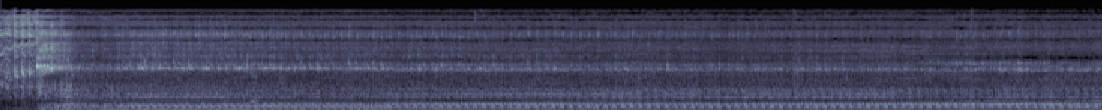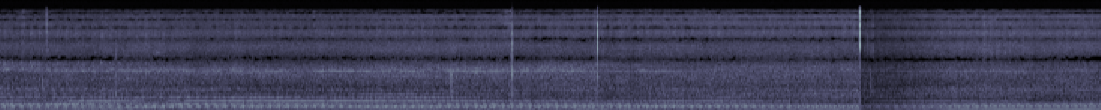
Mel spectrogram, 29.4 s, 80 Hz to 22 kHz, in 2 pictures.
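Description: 1996 Jeep Grand Cherokee's V8 engine comes up with a short flare right at the start, then runs at a steady idle through its exhaust with an even pulsing beat. The sound drops briefly about 26 seconds in and then comes back.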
